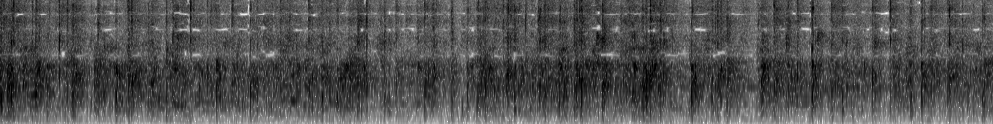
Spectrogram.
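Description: Audience applauding, many hands clapping in a dense, steady patter.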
